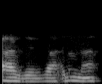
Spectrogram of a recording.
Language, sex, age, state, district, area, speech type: Nepali, female, 30-45, West Bengal, Darjeeling, rural, conversation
